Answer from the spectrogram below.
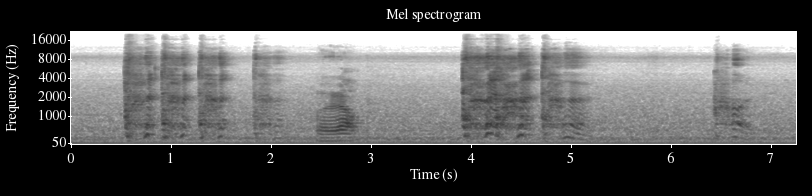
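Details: A girl gives several short bursts of coughing and throat clearing in short runs, with quiet room noise between, as a parent urges her to keep letting it out and mentions pollen.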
